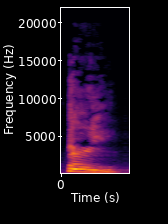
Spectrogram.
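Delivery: loud high bang; loud boom. Retold or imitated. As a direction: slam it out. Kicking door.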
